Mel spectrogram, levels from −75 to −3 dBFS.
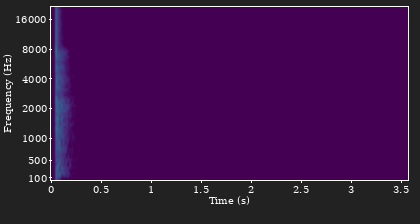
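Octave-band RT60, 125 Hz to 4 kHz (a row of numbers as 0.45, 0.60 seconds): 0.50, 0.45, 0.45, 0.45, 0.45, 0.45 seconds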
